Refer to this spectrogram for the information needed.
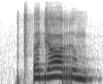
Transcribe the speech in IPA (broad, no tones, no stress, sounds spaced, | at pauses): t͡sʼ ə ɡʲ ɒː r u m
